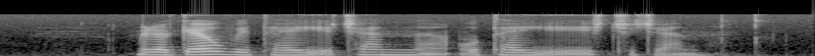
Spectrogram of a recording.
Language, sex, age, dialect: Faroese, female, 36-60, Norðuroyggjar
